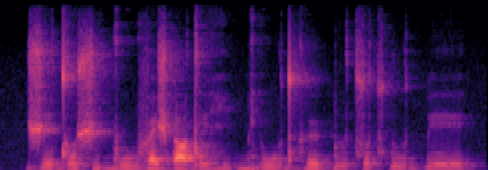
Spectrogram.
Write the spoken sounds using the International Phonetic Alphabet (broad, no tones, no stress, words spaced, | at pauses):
ʒedo ʃiɡwuv æʒɗɑdeɦi ɡ͡biwudɡʱø k͡pɯt͡sot͡sɗudɓe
